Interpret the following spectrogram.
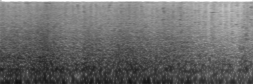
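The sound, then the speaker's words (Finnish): An old, basic tram rumbles, clatters and squeals loudly over its tracks past Paavali church, a dense, continuous metallic rattle with heavy low-end roar and some grinding, steady throughout with no voices. “Tämä on sitä raitiovaunun ääntä. ei vihjellä eikä pihise, vaan kunnon kolinaa ja nirskunta.”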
